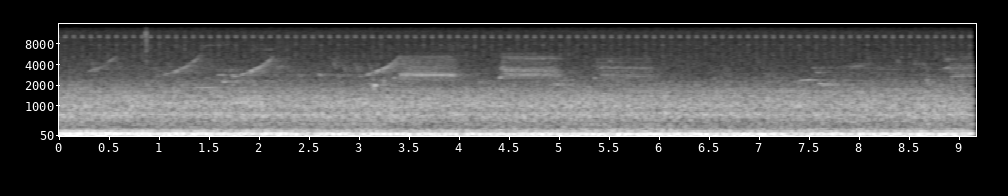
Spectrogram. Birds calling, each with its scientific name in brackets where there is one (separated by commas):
Northern Cardinal (Cardinalis cardinalis), Red-winged Blackbird (Agelaius phoeniceus)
